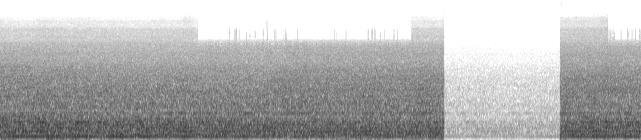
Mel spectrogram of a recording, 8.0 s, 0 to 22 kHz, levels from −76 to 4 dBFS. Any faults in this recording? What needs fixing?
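Bluetooth SBC bit pool drop, 2.47–5.14 s and again from 7.60 s to the end: treble dulls and gritty noise rises, which fits the bit pool falling from 28 to 10, near 84 kbps. Prevent it by reducing radio congestion or keeping the devices closer together.

One channel inverted, 5.55–7.00 s: the sound collapses by about 24 dB into a faint residue, likely because one channel's reversed polarity cancels the shared content in the mono sum. Prevent it by checking channel polarity before any mono fold-down.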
